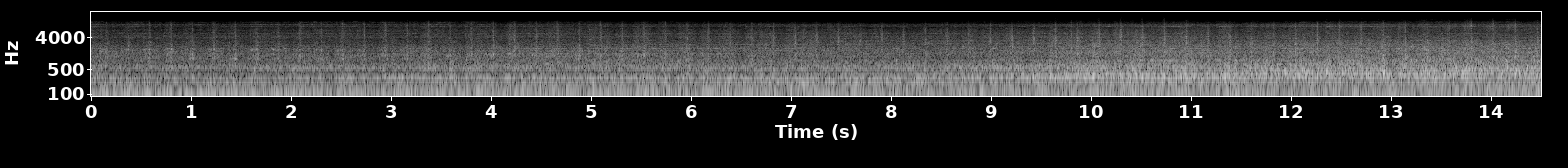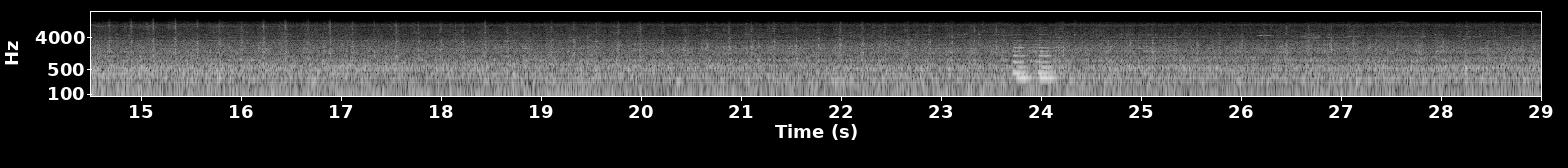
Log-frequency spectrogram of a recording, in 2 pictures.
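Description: Diesel-hauled express train passing, a steady rumble of the locomotive and then a long line of coaches rolling by on the rails, growing a little louder about a third of the way in. Near the end a horn sounds in two short blasts, the loudest thing heard.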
